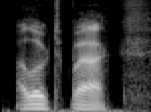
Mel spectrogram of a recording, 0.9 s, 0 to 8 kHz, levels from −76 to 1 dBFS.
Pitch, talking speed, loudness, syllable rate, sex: 100 Hz, 190 wpm, -17 LUFS, 6.5 syllables/s, male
